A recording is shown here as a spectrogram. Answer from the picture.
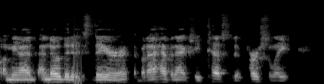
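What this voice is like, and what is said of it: Thick Southern US accent. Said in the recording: “my southern accent coming out thick, very quick”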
